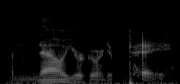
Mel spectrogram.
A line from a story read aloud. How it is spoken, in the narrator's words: Griffin snarled through his teeth at HN-1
